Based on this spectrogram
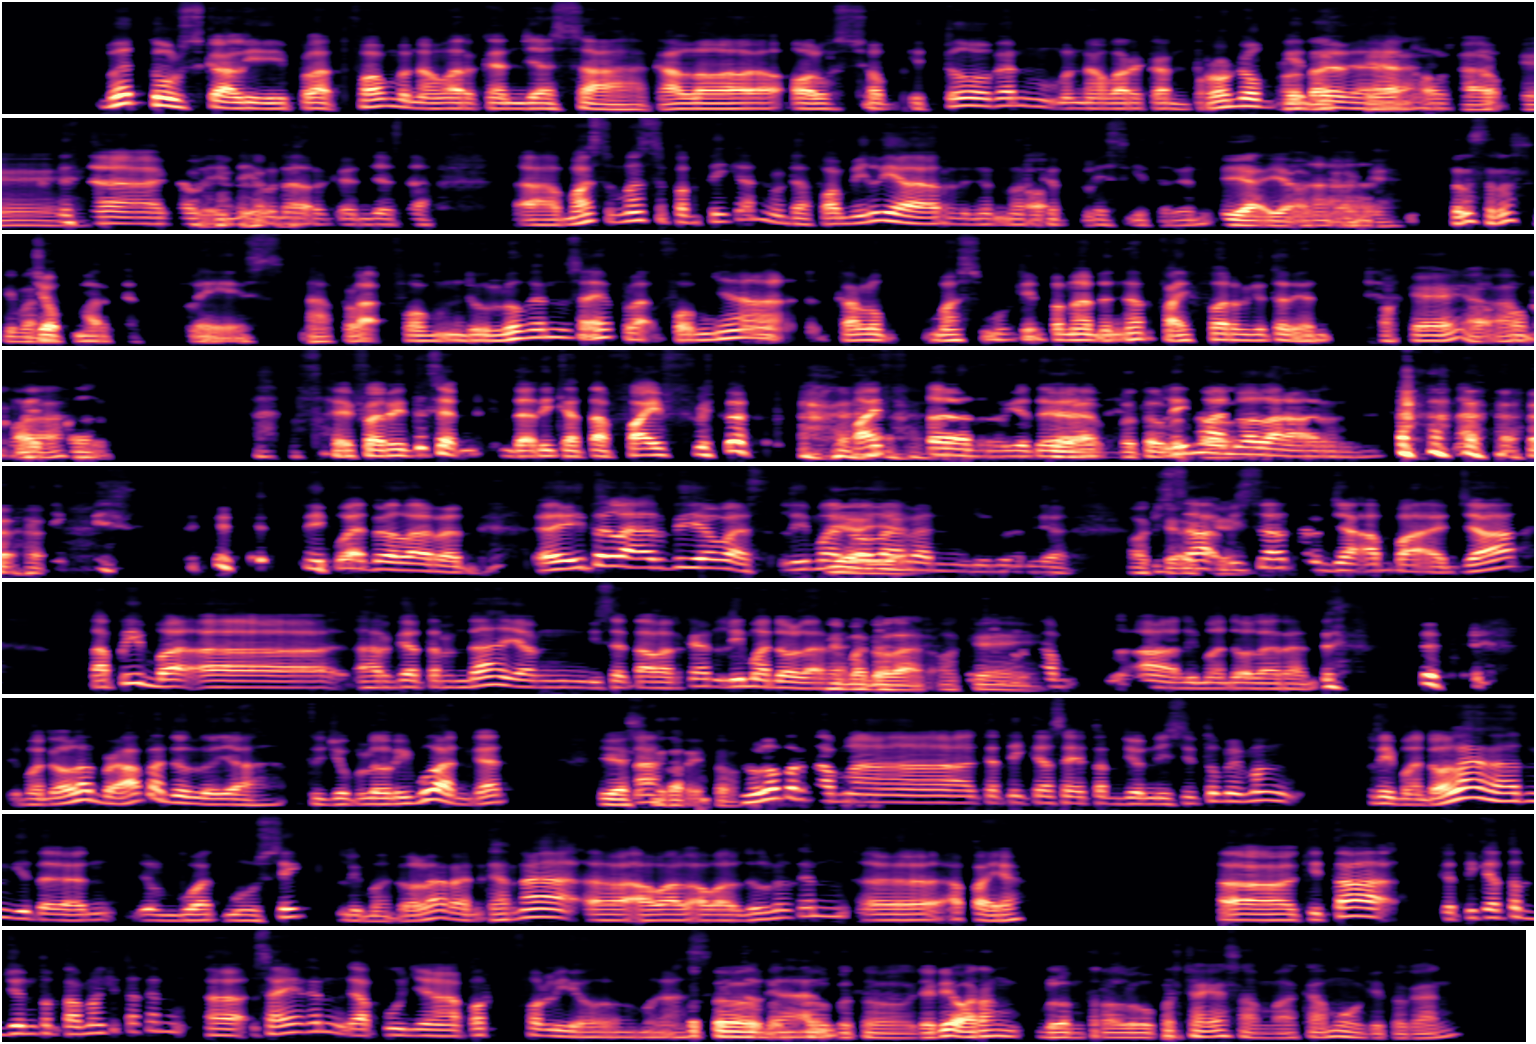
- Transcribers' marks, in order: in English: "olshop"; in English: "olshop"; chuckle; in English: "marketplace"; in English: "job marketplace"; in English: "five"; chuckle; laugh; chuckle; laugh; chuckle
- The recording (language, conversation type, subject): Indonesian, podcast, Kapan sebuah kebetulan mengantarkanmu ke kesempatan besar?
